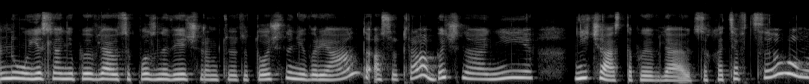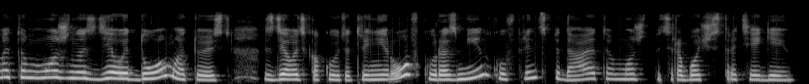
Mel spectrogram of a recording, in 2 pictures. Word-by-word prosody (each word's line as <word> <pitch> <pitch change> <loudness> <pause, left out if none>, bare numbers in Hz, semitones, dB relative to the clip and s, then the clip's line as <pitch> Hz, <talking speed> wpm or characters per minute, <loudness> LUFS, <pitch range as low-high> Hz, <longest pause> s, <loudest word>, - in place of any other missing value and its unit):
Ну, 275 0 +5
если 265 +1 +3
они 255 -1 +3
появляются 245 -1 +2
поздно 240 0 +1
вечером, 230 -1 0
то 220 - -11
это 215 0 -5
точно 230 +5 -1
не 250 -3 +3
вариант. 225 - -1
А - - -2
с 235 +1 -3
утра 280 - -1
обычно 290 -1 0
они 300 +6 +1 0.4
нечасто 270 -9 +2
появляются, 190 - -2
хотя 220 +5 -4
в 260 - -13
целом 390 0 +1
это 330 0 0
можно 300 -2 +2
сделать 265 -1 +3
дома, 280 - +2
то 230 -2 -4
есть 205 0 -1 0.3
сделать 230 0 +2
какую-то 215 -2 -3
тренировку, 225 - +1
разминку. 250 - +1
В 240 - -14
принципе, 285 +1 -4
да, 215 +3 -3
это 260 -1 -6
может 240 0 -4
быть - - -9
рабочей 220 0 -2
стратегией. 210 -3 -4
240 Hz, 145 wpm, -22 LUFS, 220-285 Hz, 0.4 s, Ну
